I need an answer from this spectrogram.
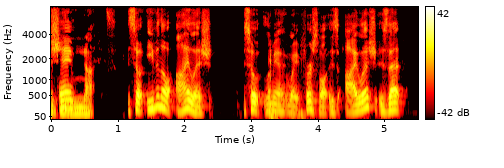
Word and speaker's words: Eilish: I mean, you can make Jesus Christ a 10-syllable word if you say it right. Cause like It's Eilish.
